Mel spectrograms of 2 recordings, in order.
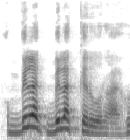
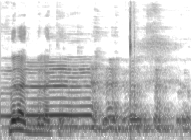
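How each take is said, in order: First: Said in the usual way. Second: Slow, wailing بلک بلک, as if sobbing along; tearful, drawn out. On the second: A narrator's reading. Preacher to mourners, lamenting Hurr's weeping.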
